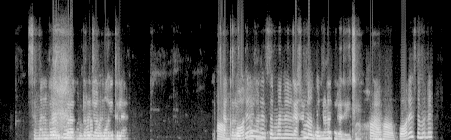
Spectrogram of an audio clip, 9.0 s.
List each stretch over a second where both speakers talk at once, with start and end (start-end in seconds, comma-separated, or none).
0.8-2.5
